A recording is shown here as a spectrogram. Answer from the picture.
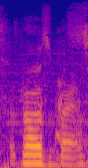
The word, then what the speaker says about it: Roosevelt: Pero, ¿cómo se dice? – Pero hay un error aquí. – Roosevelt. – Roosevelt. – Sí, señor.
